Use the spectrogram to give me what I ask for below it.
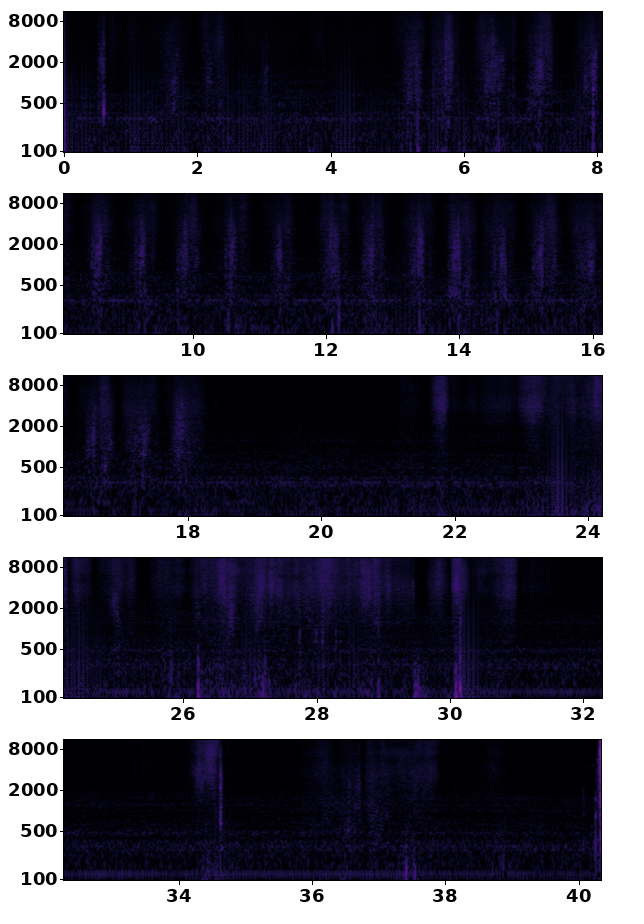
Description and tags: clothes movement foley
clothes, foley, movement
